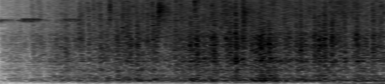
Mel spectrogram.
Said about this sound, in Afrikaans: Oh, hoor hoe stortreen dit.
